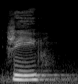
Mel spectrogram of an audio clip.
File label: "zhiib" goat, teotitlan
